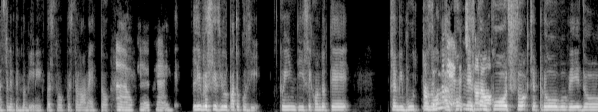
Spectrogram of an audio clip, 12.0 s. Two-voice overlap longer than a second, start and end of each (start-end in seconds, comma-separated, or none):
8.4-9.9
